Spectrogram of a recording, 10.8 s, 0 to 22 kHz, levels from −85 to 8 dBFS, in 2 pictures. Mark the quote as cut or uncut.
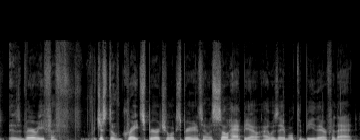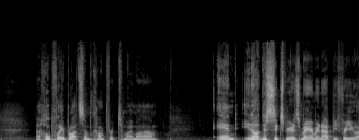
uncut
